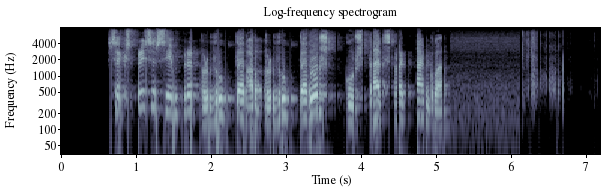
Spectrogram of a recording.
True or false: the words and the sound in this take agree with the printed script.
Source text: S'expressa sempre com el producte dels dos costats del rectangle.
false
